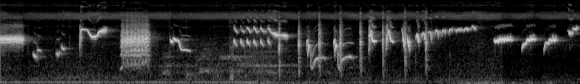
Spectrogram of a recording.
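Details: Energetic Asian pied starling song used to stimulate silent birds to sing; harsh squawks lead into a long rapid series of sharp chips, buzzes and rising and falling whistles.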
